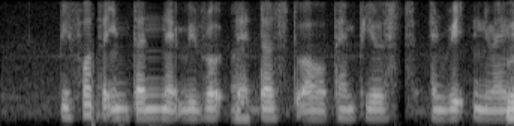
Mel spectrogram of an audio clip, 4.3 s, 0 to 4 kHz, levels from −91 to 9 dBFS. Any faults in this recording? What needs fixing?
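Between 0.76 and 1.36 s the speech drags and stutters, with sounds held and repeated in four separate hitches. This is repeated stalls (stutter). Packets arrived late or more slowly than they were played, so the jitter buffer kept running empty. Each time, the receiver extended the last sound, about 196 ms in all and up to 95 ms at once, roughly a third of that stretch. Nothing is lost, but the flow breaks up. Giving the jitter buffer more headroom, or steadying the network link feeding it, would prevent this.

At 3.29 to 3.51 s one sound is held too long, with a slight buzz or dip where it is stretched. This is a short stall from a late packet. A packet missed its playout time after an 81 ms jump in delay, so the buffer emptied. The receiver spun out the previous sound for about 81 ms, then resumed at the same point, leaving the audio about 10 ms behind. Nothing is missing. This is heard through the narrowband G.711 path, which stops at 4 kHz. 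A steadier network route, or a buffer that adapts more quickly to sudden delay changes, would avoid it.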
